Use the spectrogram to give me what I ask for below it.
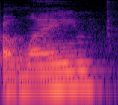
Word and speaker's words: Elaine: Elaine rhymes with pain.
